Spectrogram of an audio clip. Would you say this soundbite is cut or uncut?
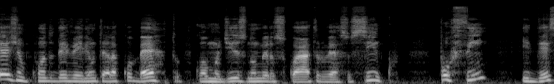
cut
